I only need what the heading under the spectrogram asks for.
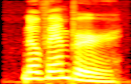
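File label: "november", English, female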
